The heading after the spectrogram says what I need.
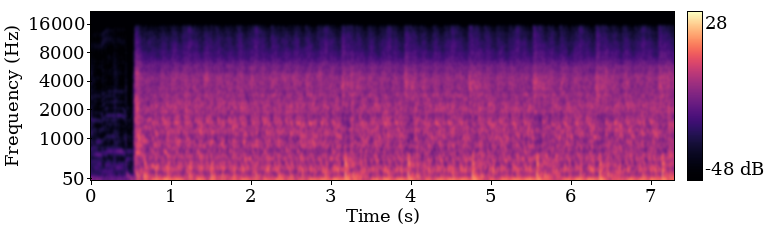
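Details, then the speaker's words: W124 with OM606 turbo diesel on first start after a new battery: the throttle was held partly open, so the engine jumps straight to a loud, fast, even roar. The owner first feared a runaway. "but if it was running away i couldn't no wait what was that wow that was that was bad for the engine that was like max rpm stayed off the bat"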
